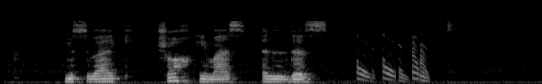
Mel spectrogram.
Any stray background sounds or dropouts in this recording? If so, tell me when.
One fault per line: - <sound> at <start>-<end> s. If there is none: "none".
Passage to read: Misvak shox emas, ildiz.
- chirp at 3.6-4.3 s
